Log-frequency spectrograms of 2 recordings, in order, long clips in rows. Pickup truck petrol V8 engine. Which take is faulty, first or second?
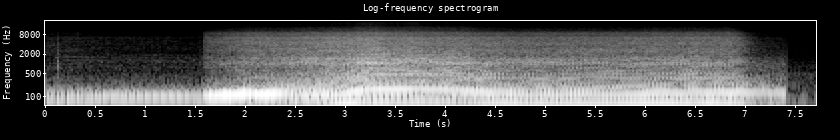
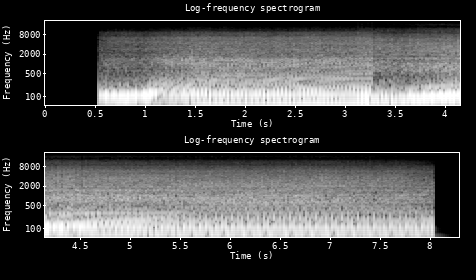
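second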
